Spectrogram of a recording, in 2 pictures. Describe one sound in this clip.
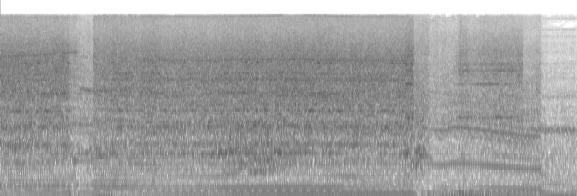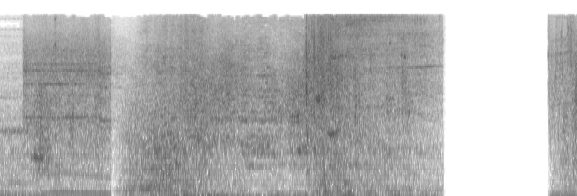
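A racing car engine roars at high speed and shifts gears.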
